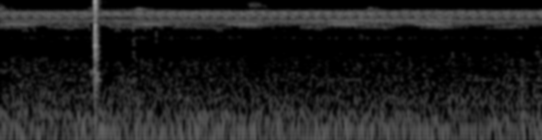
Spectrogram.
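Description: Faint, steady high-pitched chirring of insects, with a single sharp click about three-quarters of a second in.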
